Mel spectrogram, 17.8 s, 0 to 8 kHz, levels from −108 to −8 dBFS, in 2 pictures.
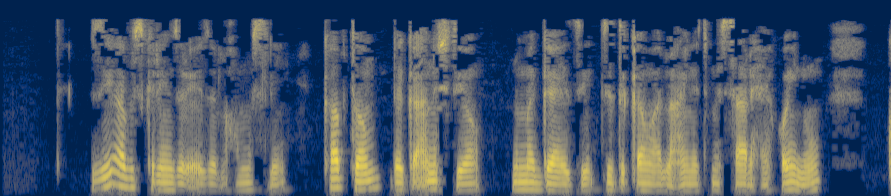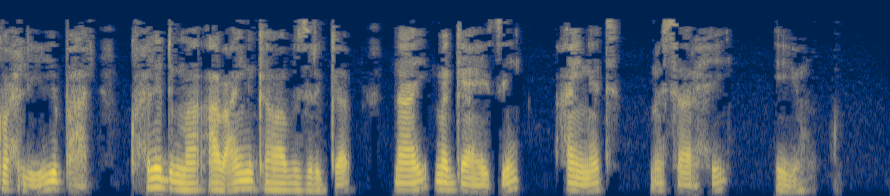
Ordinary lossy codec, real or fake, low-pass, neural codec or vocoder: MP3, 24 kbps; real; 7.2 kHz; none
